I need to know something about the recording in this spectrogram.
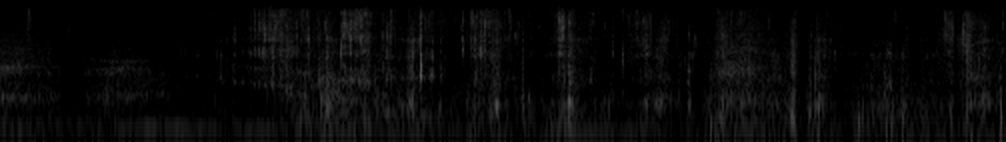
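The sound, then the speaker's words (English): Crunchy chewing of hot peppers with repeated sharp bites and crackles in an irregular rhythm, loud, no talking, the crunching growing busier after the first couple of seconds. “I'm not even chewing the same.”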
